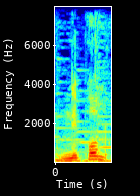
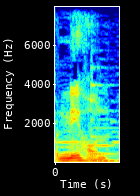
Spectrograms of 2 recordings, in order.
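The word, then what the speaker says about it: 日本: dis in kanji which can be pronounced in one of two ways Nippon or Nihon for the rest of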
